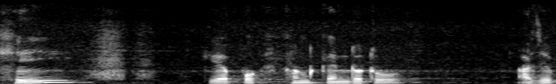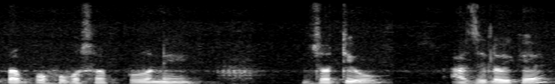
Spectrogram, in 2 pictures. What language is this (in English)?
Assamese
